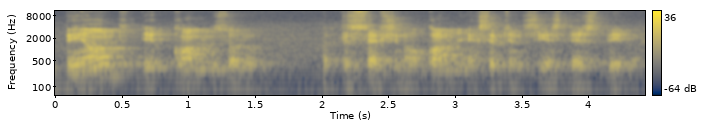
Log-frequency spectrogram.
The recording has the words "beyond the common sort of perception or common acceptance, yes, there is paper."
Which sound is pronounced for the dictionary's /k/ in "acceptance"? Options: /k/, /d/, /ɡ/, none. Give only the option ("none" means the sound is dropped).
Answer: /k/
